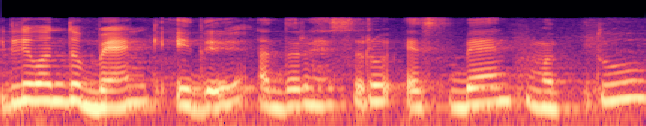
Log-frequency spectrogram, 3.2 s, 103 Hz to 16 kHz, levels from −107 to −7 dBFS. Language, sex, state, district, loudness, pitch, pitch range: Kannada, female, Karnataka, Belgaum, -14 LUFS, 240 Hz, 220-275 Hz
